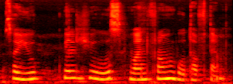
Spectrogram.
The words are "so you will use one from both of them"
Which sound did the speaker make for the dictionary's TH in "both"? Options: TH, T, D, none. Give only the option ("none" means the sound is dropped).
T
